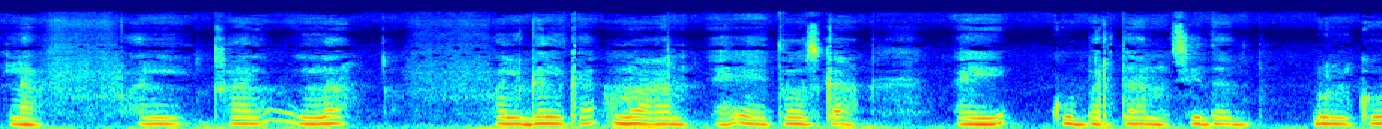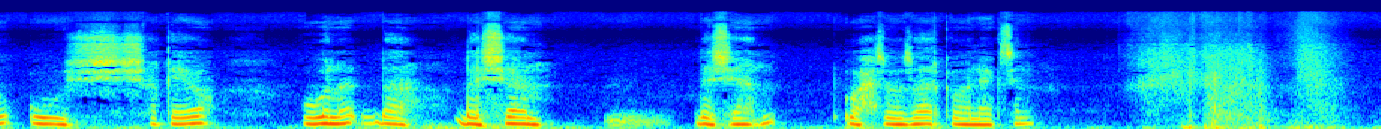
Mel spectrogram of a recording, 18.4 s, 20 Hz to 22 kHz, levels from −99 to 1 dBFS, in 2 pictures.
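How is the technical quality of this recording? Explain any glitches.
Technical quality is compromised by plainly audible codec damage throughout. Across the whole clip the treble of the speech sounds gritty and lispy on s sounds, likely from HE-AAC compression at a low bitrate around 24 kbps: the upper band is synthesised by copying lower bands upward, so its harmonics don't match the real ones. A spectrogram shows repeated, smeared texture up high and nothing above 14.9 kHz.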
